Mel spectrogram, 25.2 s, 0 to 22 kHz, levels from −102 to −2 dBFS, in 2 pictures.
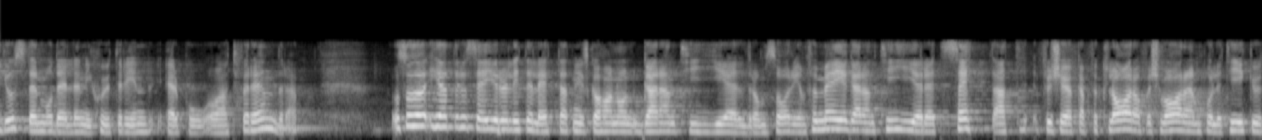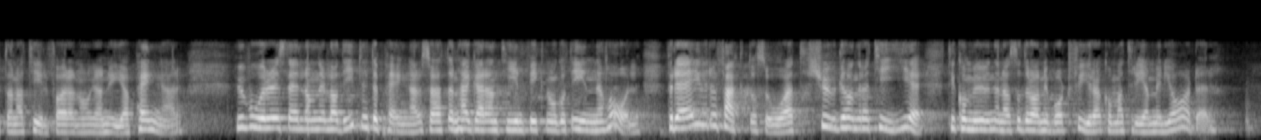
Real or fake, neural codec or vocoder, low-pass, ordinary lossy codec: real; none; 7.2 kHz; none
